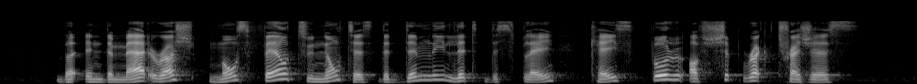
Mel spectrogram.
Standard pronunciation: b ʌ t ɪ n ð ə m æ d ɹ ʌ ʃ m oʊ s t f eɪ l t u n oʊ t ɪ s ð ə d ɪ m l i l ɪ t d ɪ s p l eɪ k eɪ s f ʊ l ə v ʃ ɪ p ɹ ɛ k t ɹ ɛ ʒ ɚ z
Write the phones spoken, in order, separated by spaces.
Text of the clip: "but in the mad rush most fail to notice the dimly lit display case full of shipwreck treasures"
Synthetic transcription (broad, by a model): b ʌ t ɪ n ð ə m æ d ɹ ʌ ʃ m oʊ s t f eɪ l t u n oʊ t ɪ s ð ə d ɪ m l i l ɪ t d ɪ s p l eɪ k eɪ s f ʊ l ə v ʃ ɪ p ɹ ɛ k t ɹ ɛ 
